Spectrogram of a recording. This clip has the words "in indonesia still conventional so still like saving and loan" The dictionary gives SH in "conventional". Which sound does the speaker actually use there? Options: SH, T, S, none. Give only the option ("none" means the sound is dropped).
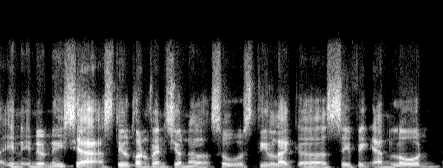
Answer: S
